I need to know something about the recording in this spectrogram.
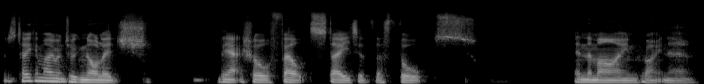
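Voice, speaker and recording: A man with a low, calm voice guides a mindfulness body scan. He speaks slowly and gently, leaving long pauses between phrases. The recording is dry and close, with no room sound. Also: no room sound. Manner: slow, gentle, soothing guidance with long pauses. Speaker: mindfulness teacher.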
